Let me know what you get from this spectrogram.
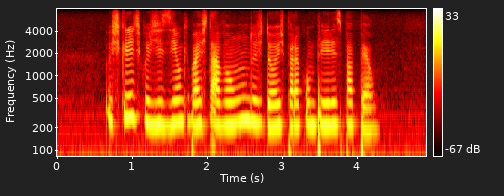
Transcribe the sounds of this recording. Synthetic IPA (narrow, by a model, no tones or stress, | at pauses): ʊskɾit͡ʃi̥kʊzd͡ʒiziɐ̃w̃kɪbaʃt̪a̰vɐ̃w̃ũd̪ʊzd̪ojspaɾɐkũpɾiɾesɪ̥papɛw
